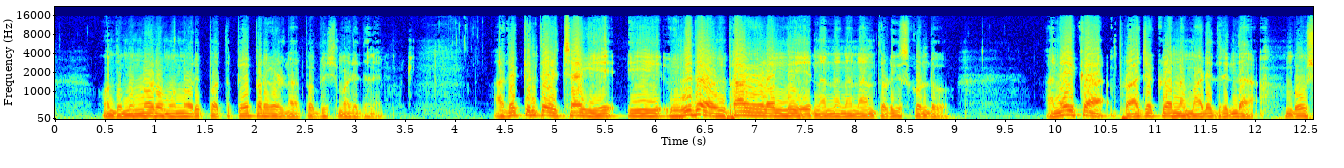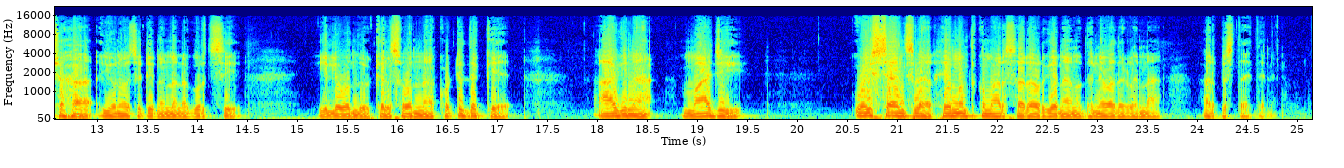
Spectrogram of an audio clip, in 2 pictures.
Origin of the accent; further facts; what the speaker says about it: Mysuru, Karnataka, India; also born or lived in Bengaluru; ನಾನು ಹುಟ್ಟಿದ್ದು ಬೆಂಗಳೂರಿನಲ್ಲಿ, ಬೆಳೆದಿದ್ದೆಲ್ಲ ಮೈಸೂರಿನಲ್ಲಿ. ಕನ್ನಡ ಶಾಲೆಯಲ್ಲಿ ಬೆಳೆದವನು, ಪ್ರಾಥಮಿಕ ಶಾಲೆಯೆಲ್ಲ ಒಂದು ಹಳ್ಳಿನಲ್ಲಿ, ಕನ್ನಡ ಮಾಧ್ಯಮದಲ್ಲಿ 10ನೇ ತರಗತಿವರೆಗೂ ಓದಿ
